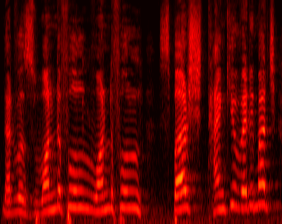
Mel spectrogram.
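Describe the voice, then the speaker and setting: High-voiced male livestream host. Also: normal speed, a bit bright. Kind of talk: livestream interview.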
